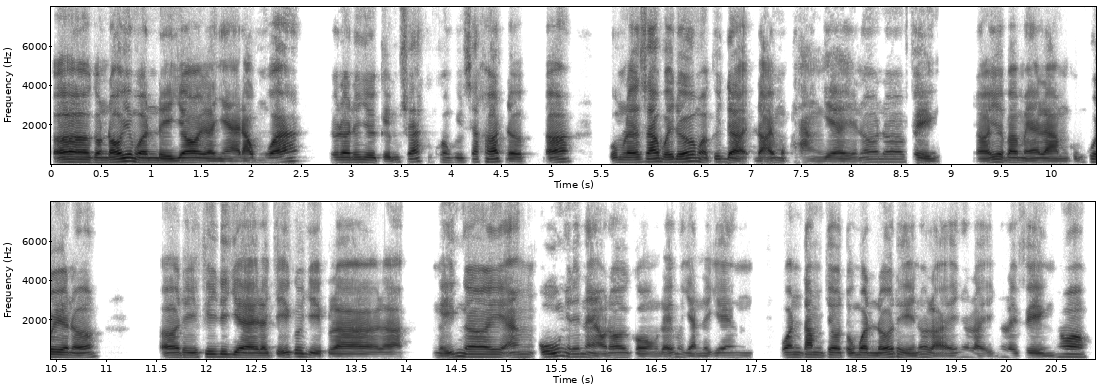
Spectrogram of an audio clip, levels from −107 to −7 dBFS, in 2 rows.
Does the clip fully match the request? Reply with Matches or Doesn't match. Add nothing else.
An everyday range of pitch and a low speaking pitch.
Matches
